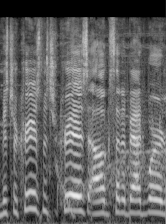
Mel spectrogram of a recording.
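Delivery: put-on high, eager kid voice tattling; sing-song tattle of a small girl; little girl tattling. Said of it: "she ran and was like".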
